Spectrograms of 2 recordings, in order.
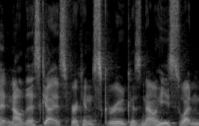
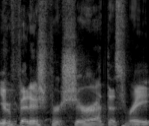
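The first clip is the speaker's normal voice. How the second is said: mock menacing, intimidating voice. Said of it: "like, intimidation voice".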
